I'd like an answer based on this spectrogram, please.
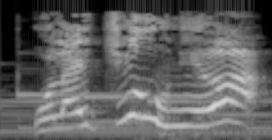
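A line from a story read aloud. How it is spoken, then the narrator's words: Shouting. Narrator (Chinese): 蟾蜍大叫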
